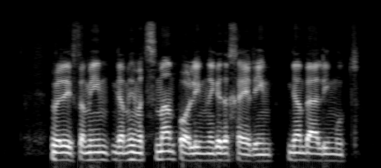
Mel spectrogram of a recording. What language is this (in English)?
Hebrew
